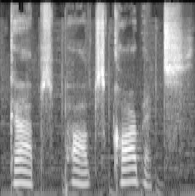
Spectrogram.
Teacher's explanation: dibaca S setelah voiceless consonant, jadi tetap dibaca S tipis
